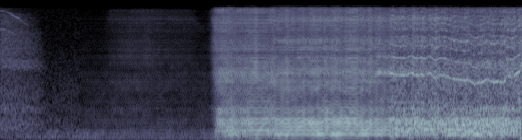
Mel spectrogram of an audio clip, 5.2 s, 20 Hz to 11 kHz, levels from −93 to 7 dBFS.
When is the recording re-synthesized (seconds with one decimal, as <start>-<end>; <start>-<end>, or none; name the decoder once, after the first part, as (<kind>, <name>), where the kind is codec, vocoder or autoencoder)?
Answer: 0.8-3.9 (vocoder, Vocos)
